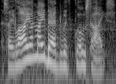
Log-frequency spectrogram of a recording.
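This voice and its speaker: A woman reading a visual novel aloud in an expressive, theatrical way, with some casual commentary. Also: sits high, moderate pace. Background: background music.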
